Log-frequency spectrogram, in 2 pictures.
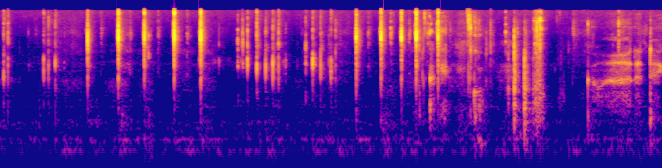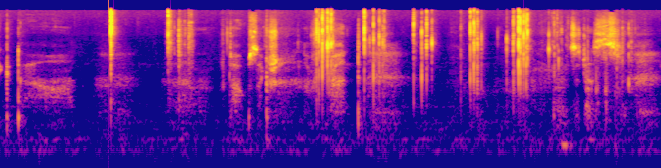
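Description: Rapid, irregular snips and clicks of haircut scissors and hair tools handled close to the microphone.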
